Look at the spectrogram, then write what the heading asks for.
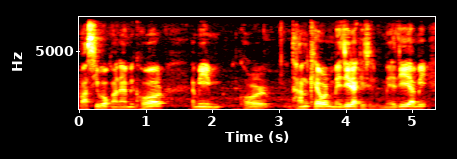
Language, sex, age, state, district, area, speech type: Assamese, male, 60+, Assam, Dibrugarh, rural, spontaneous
